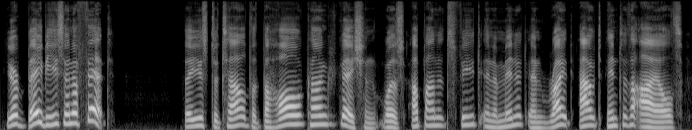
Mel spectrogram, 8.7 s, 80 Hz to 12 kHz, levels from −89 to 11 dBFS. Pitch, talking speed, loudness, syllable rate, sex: 190 Hz, 185 wpm, -18 LUFS, 4.9 syllables/s, male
